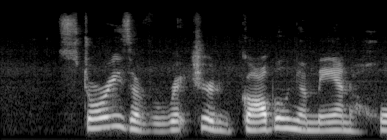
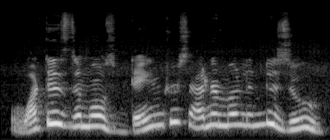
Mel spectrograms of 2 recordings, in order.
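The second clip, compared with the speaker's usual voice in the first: father's voice, higher and swooping in pitch; imitating father; 5 semitones higher than usual. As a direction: put on your dad's voice for his pet question. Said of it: "of my father asking me".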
